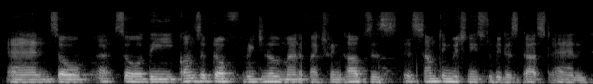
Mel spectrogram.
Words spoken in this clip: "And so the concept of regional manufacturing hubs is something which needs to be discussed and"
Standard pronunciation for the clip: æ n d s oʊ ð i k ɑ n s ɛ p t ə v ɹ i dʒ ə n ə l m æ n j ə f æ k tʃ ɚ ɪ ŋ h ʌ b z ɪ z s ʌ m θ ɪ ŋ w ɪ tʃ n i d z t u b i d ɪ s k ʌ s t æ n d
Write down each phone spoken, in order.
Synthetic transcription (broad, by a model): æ n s s oʊ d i k ɑ n s ɛ p t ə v ɹ i dʒ ə n ə l m æ n j ə f æ k tʃ ɚ ɪ ŋ h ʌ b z ɪ z s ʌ m t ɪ ŋ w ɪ tʃ n i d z t u b i d ɪ s k ʌ s t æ n d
